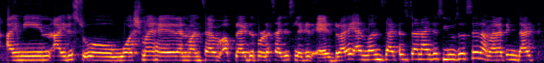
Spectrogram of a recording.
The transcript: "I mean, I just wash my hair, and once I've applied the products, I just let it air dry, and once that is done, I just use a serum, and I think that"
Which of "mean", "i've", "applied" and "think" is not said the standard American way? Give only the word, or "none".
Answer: think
